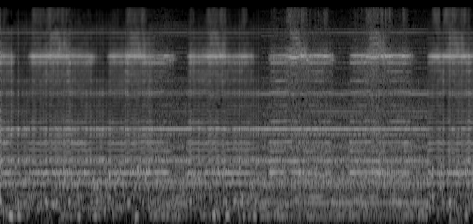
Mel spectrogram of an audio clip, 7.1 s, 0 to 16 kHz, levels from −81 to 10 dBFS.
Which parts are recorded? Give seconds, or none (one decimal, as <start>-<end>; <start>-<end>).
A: 2.3-2.8; 3.9-6.4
